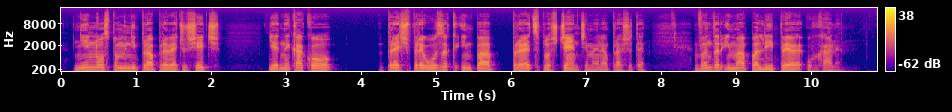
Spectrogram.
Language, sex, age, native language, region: Slovenian, male, 18-29, Slovenian, Gorenjska region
